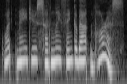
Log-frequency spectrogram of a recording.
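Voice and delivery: high, softened, frightened question; trembling voice. A narrator's reading. Frightened daughter questioning her father, trembling voice. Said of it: "asked in a trembling voice".

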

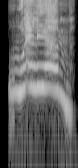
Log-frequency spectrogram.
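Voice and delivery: high, drawn-out cry that falls away. A narrator's reading. Anne recognises her long-lost brother at once, crying out. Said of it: "she cried".

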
